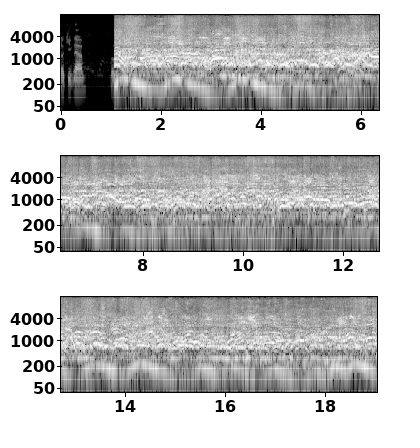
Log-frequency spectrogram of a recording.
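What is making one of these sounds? A crowd cheers and chants loudly outdoors.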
